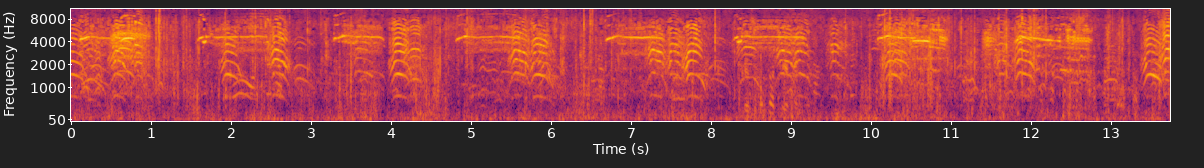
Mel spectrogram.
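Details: Gulls crowding at Jebudo while being fed keep up a continuous clamour of short arched yelps and longer flat squeals, bursts coming every second or so, with human voices and wind behind.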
